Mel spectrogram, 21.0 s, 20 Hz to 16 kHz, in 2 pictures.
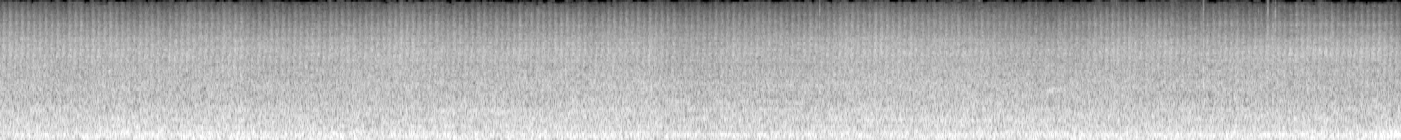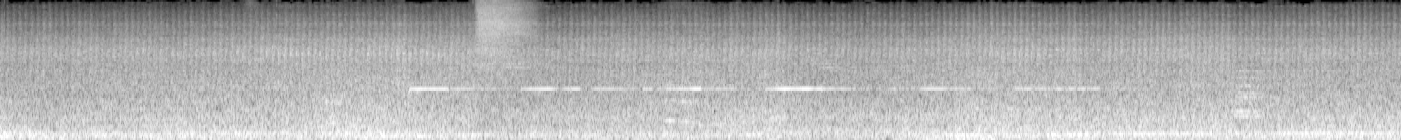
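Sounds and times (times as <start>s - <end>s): heavy diesel engines running: 0.0s - 21.0s
reversing alarm beeping: 7.7s - 8.3s, 13.3s - 20.4s
air hiss: 14.0s - 14.6s.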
